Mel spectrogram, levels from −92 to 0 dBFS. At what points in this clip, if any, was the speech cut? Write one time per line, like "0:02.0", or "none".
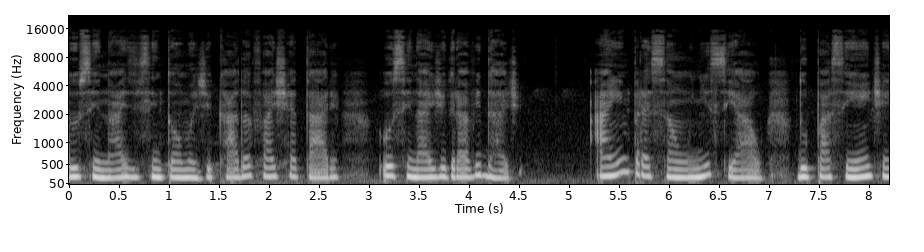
none

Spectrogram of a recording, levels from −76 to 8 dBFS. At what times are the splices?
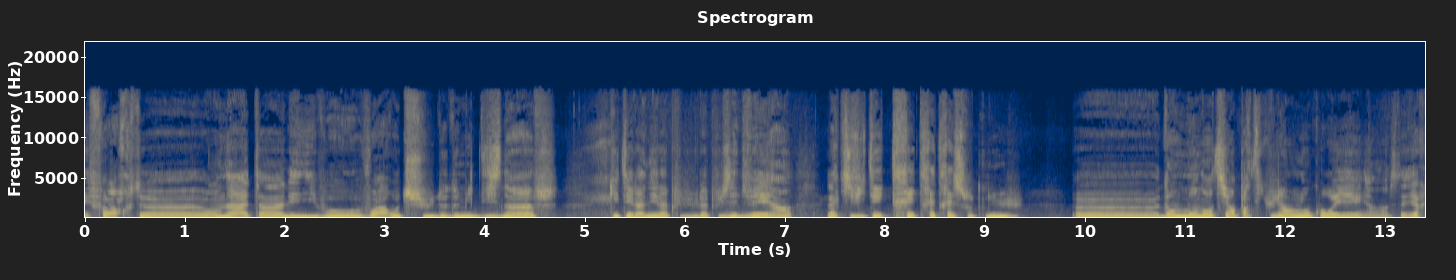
none

